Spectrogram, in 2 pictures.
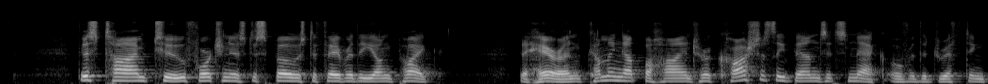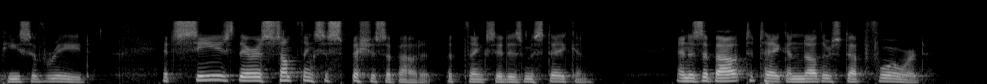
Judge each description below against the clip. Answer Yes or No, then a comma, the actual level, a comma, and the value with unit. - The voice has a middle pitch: Yes, medium, 145 Hz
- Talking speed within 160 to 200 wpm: No, average, 145 wpm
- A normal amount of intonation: Yes, average, 4.4 semitones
